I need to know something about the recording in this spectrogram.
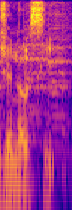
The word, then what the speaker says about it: Genoci: Hello, I'm Genoci. Yes, I pronounce my name wrong according to Google, but that's how I want to say it.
